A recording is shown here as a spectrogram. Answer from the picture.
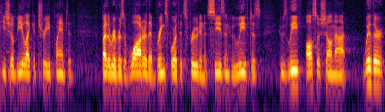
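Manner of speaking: measured, reverent reading of the psalm; scripture reading. Acted. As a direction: read it like holy text before the class. Reads Psalm one aloud.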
